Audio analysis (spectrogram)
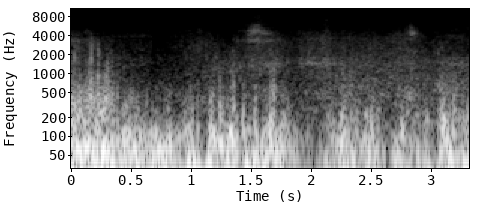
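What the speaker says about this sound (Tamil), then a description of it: "கடற்கரை ஆந்திர பகுதிகளில் சரியான காற்று அடிச்சு கொண்டு தான் இருக்கு" Strong storm wind gusts buffet the microphone at a Jaffna seashore during a cyclone, a loud continuous roar with low rumbling surges and faint surf underneath, no speech.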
